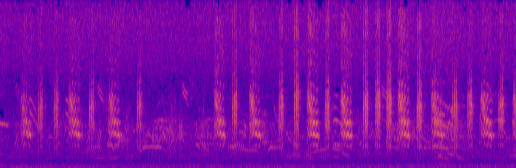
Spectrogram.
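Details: A sedge warbler at the Zouweboezem, Netherlands, filmed from a distance, delivers a rapid, varied, chattering song with dry buzzy notes, high ticks and short whistled slurs over a steady low rumble of wind.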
